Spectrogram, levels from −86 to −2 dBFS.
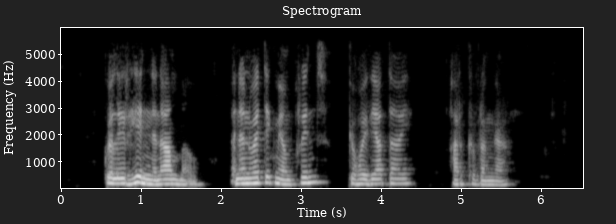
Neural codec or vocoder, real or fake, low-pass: none; real; 5.4 kHz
